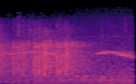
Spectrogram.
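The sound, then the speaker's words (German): Faint applause mixed with whistles follows Hungarian Prime Minister Viktor Orbán's speech, a soft, even wash of clapping with a thin, high whistle tone coming through toward the end. “sagte Viktor Orbán und erntete am Ende seiner Rede Applaus mit Pfiffen”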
